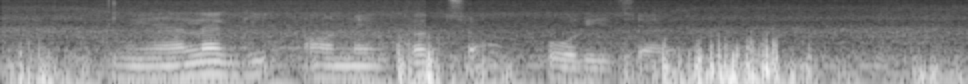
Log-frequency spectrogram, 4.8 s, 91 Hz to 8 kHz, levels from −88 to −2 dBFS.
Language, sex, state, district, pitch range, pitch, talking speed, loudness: Odia, male, Odisha, Khordha, 80-120 Hz, 80 Hz, 60 wpm, -20 LUFS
